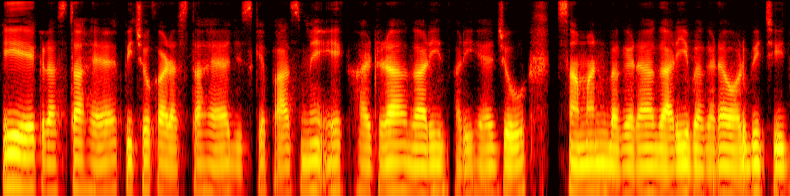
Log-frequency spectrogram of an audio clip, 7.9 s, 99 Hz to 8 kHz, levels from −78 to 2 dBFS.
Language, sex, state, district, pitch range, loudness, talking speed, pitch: Hindi, male, Haryana, Charkhi Dadri, 95-105 Hz, -21 LUFS, 175 wpm, 100 Hz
